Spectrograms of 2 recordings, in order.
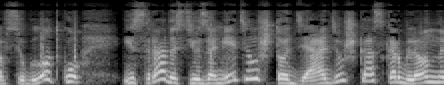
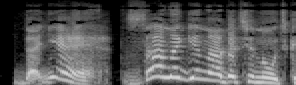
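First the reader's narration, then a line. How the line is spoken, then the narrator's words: Shout. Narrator (Russian): крикнул дядюшка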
